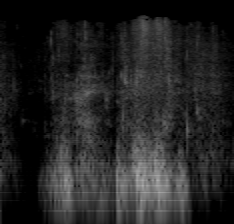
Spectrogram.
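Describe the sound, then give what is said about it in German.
Seawater is poured into a small basin holding three litres of water in two splashy, gurgling pours, the second fuller and louder, with a brief pause between them and no talking over the sound. “Ich habe ein bisschen äh, Meerwasser mitgebracht.”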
